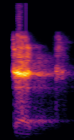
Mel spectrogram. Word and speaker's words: tête: tête, tête, tête, Tête. tête, Vean cómo la pronunciación de la T es excesivamente nítida como en español.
